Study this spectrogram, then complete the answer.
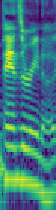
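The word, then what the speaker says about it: Panzarino: Panzerino? Panzerino.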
